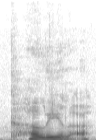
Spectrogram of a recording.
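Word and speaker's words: Caol Ila: So it is actually Kalila. Kalila. I feel like again I need to do a little lift, a little raise.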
